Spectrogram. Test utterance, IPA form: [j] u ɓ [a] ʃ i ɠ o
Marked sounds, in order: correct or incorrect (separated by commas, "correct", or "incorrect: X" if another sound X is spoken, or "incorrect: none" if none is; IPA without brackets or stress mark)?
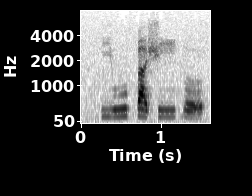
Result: correct, correct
